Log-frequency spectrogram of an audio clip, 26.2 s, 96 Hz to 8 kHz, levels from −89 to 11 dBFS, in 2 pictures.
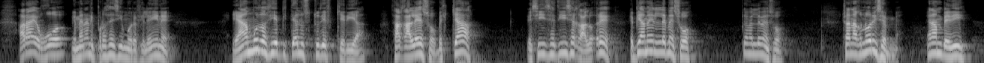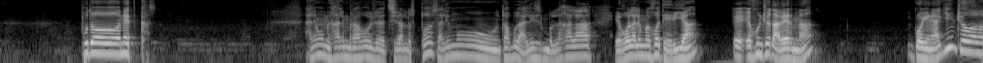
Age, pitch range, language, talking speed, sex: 30-49, 135-195 Hz, Greek, 125 wpm, male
